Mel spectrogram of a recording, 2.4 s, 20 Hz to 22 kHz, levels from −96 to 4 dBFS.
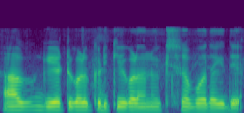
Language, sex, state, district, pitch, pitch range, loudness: Kannada, male, Karnataka, Koppal, 135 Hz, 130-140 Hz, -18 LUFS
